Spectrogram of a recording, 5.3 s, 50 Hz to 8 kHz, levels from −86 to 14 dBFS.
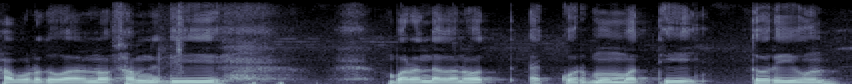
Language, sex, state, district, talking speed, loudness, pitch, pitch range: Chakma, male, Tripura, Dhalai, 80 wpm, -16 LUFS, 130 Hz, 125-135 Hz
